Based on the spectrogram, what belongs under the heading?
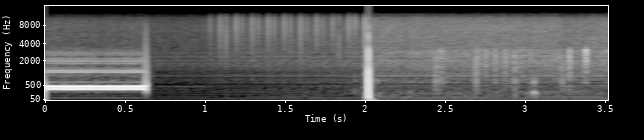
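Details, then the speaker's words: NX1-E crossbar exchange in Vanceboro NC, March 1977, call after dialing. A steady tone stops, then a hush, soft relay clicks and a sharp clack before the NX1-type cut-through. The pre-cut-through noises differ from familiar NX1s; normal call setup. "and then it cuts through. I know that sound. That's an NX1 type sound."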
